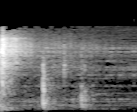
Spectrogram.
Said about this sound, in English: I waited off the stairway landing and watched the elevator door open.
